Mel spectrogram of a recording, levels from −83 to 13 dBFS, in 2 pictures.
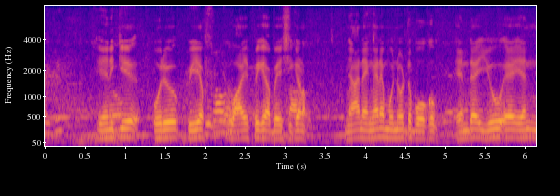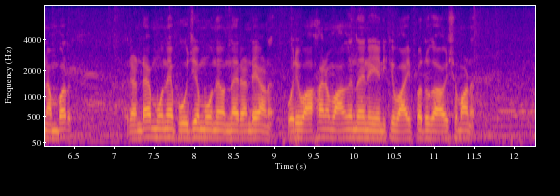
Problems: constant background noise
